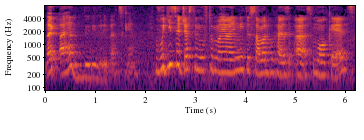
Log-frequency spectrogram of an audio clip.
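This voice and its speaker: A woman's animated, fairly high voice with lively intonation, big swings in loudness and a moderate pace, plus noticeable background noise and audible room echo. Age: 30s. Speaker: vlogger. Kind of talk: casual chat.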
